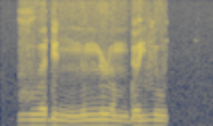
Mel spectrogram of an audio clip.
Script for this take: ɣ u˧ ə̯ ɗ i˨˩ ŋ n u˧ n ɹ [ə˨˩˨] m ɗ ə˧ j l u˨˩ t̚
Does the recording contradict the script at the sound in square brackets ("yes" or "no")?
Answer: yes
